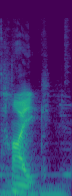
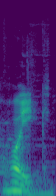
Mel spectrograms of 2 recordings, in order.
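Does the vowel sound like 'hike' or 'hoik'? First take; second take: hike; hoik. First: The vowel sounds like the one in 'hike'. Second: The vowel sounds like the one in 'hoist'. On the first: The speaker calls it right. "it's pronounced hike" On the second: The speaker calls it wrong. "I think I tried hoik just then"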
